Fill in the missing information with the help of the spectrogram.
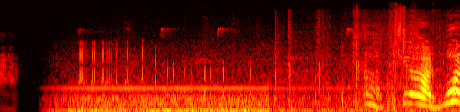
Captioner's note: monitor clicking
